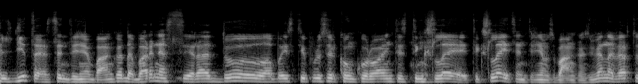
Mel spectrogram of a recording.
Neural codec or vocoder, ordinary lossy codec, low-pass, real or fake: none; AAC, 96 kbps; 14.4 kHz; real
